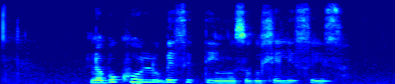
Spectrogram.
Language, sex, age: Zulu, female, 17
